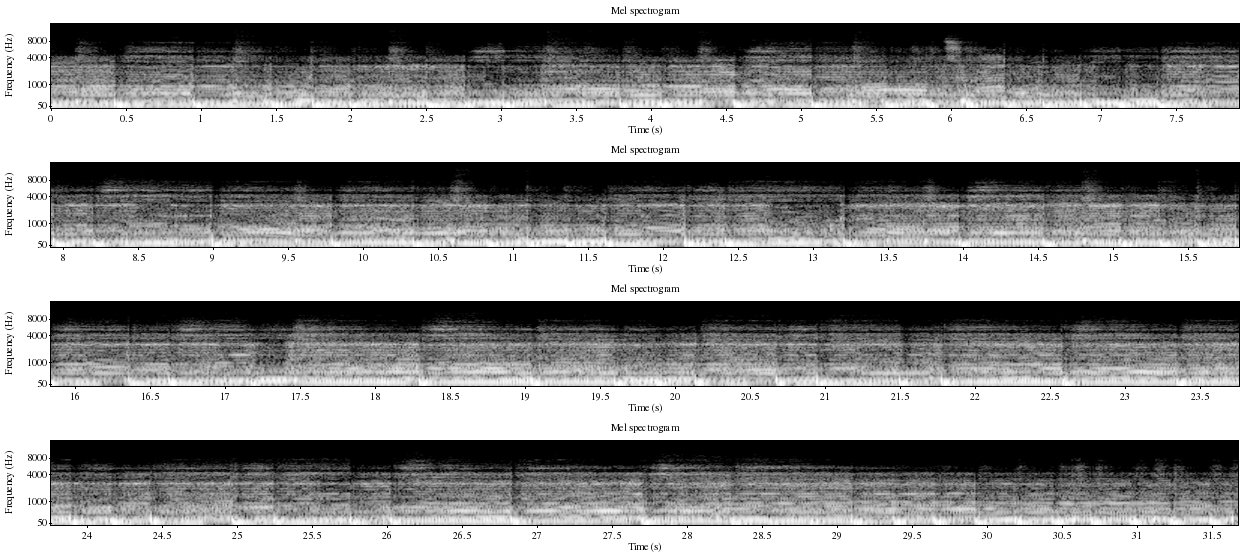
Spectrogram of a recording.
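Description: Live rock band playing: electric guitars, bass guitar and drum kit, loud and continuous with a steady beat.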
